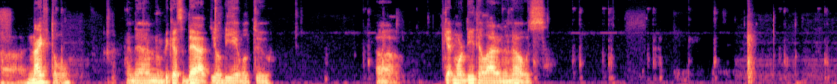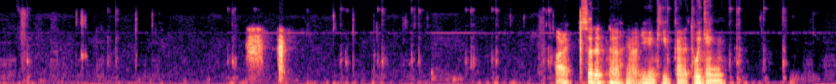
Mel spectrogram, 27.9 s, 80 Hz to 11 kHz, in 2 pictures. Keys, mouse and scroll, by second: 2.2 middle click, 3.7 1, 4.1 middle click, 5.0 KP_1, 6.2 click, 7.0 g, 8.9 click, 9.1 g, 10.2 click, 10.5 g, 11.6 middle click, 12.2-13.2 scroll up 1, 13.2 click, 13.3 g, 14.5 click, 14.5 g, 16.7 KP_3, 17.5 g, 18.3 click, 18.5 g, 19.7 click, 19.9 g, 20.9 click, 21.0 g, 22.3 click, 22.6 g, 24.0 scroll up 1, 24.1 scroll down 1, 24.3 scroll down 3, 25.1 click, 25.7 g, 26.9 click, 27.1 g.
